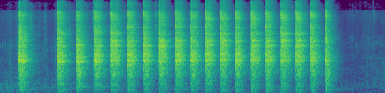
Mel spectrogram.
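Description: Hand hammer striking a rusty, torch-heated steel wheel hub: metal-on-metal blows, first a single blow, then a fast, even run of more than twenty at about four or five a second that stops about a second before the end. The blows are the shock method, meant to break the rust seal around a seized bolt.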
